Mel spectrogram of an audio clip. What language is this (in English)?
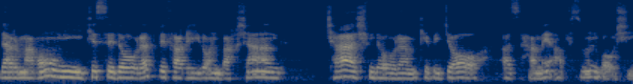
Persian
